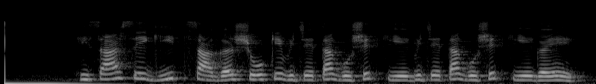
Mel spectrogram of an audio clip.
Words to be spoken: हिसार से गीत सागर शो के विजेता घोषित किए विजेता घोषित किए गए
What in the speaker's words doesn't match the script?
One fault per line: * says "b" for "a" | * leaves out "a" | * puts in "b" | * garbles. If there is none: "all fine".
all fine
